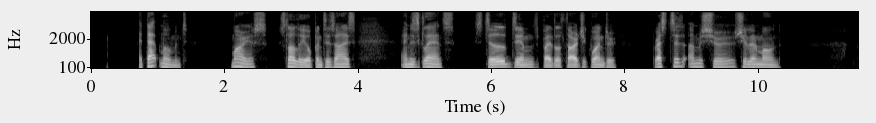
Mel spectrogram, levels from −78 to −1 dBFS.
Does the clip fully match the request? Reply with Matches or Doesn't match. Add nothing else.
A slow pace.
Matches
